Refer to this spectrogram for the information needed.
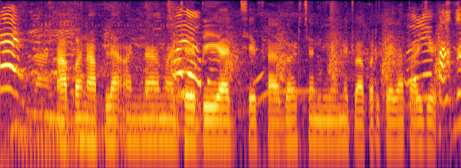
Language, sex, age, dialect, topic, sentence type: Marathi, male, 25-30, Varhadi, agriculture, statement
